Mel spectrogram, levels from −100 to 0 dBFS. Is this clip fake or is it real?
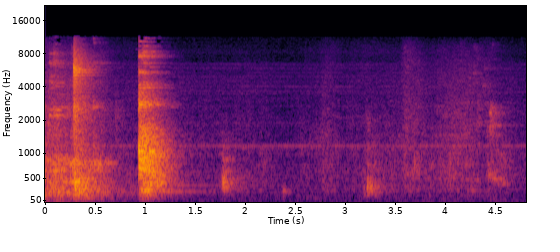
real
